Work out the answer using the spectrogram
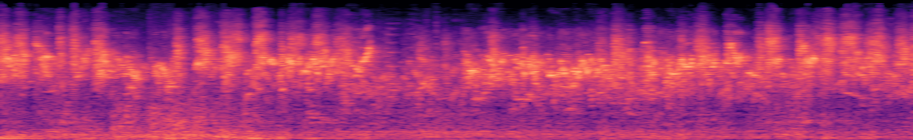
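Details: A budgie colony of around forty birds chirping contentedly in the morning; constant chattering twitters mixed with a few sharper squawky notes, briefly quieter near the middle before the chorus builds again.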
